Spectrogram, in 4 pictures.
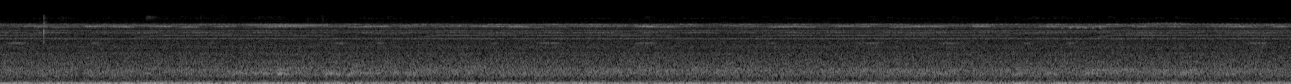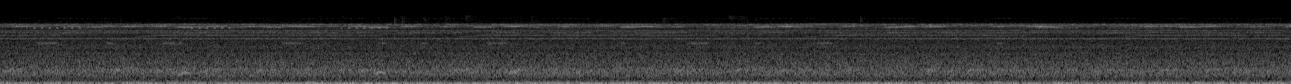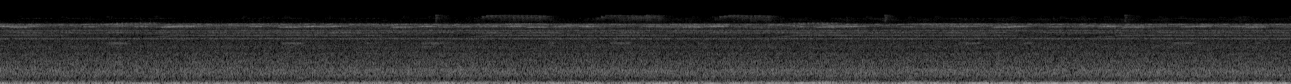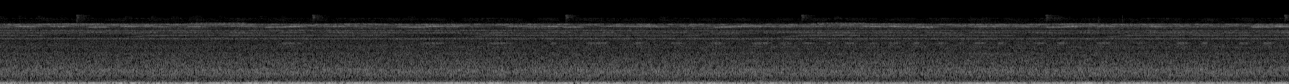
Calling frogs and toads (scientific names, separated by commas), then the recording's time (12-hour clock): none
10:00pm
